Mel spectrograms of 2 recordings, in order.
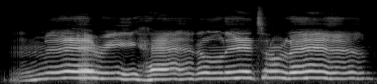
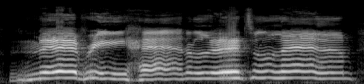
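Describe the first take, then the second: First: It is said softly, at low volume. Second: It is said louder, with more volume. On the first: "going to do this a lot softer" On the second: "I add volume"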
